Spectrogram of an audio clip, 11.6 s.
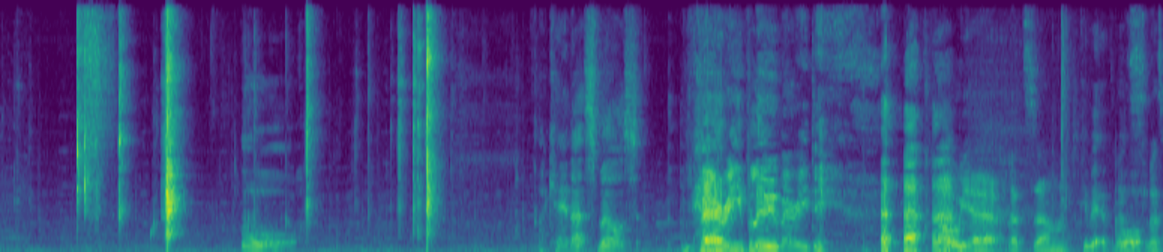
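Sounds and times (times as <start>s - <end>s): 
beer can being cracked open: 0.8s - 2.0s, 3.0s - 4.5s
speech: 2.4s - 3.0s, 5.6s - 11.6s
laughter: 8.2s - 10.1s.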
